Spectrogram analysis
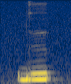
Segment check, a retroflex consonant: absent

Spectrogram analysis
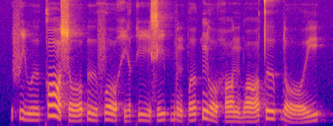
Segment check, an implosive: absent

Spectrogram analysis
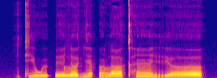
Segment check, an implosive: absent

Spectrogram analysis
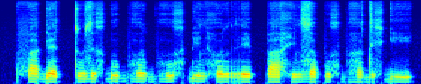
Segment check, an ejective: absent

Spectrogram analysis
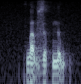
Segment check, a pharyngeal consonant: absent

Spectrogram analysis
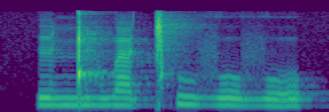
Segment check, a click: present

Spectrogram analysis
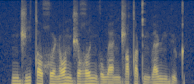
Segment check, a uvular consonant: present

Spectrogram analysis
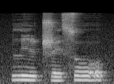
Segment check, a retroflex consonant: present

